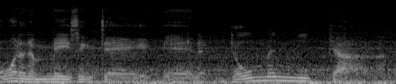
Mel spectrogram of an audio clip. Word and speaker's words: Dominica: Well, what an amazing day in Dominica. We learned the proper pronunciation because apparently a lot of people pronounce it Dominica.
